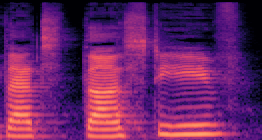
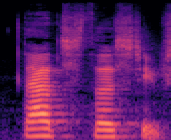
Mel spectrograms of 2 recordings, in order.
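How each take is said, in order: First: Slow, with "the" drawn out and leaned on; stress on THE. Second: Said in the usual way. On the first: Shown as a demonstration. Streamer praises a viewer, slowly stressing "the". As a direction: say "That's the Steve" hitting "the" hard. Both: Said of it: "That's not just any Steve".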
